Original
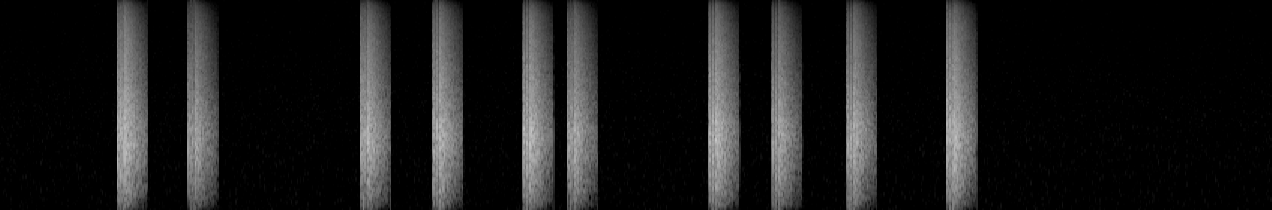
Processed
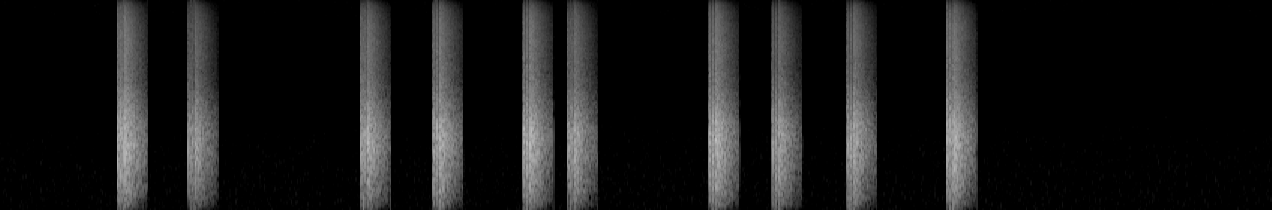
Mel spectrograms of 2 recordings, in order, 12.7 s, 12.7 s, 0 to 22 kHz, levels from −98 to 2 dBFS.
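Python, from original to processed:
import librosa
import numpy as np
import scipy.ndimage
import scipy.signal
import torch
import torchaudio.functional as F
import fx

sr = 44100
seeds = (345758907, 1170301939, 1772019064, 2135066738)

y = fx.peak_eq(x, sr, hz=4600.0, db=-10.0, octaves=2.1)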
